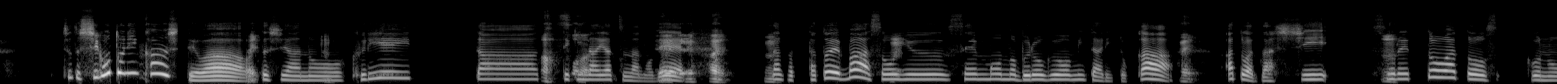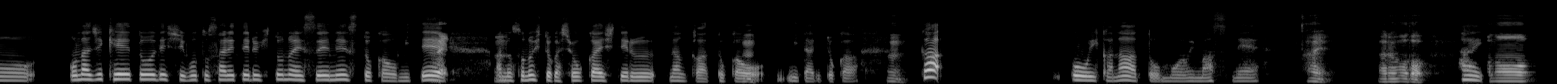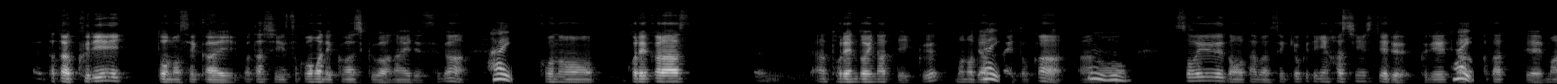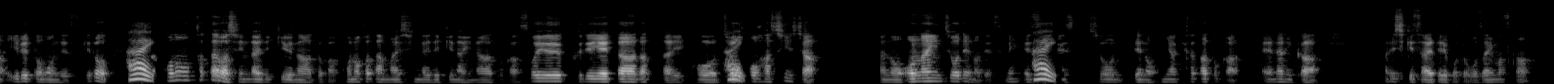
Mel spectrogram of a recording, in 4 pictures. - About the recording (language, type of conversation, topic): Japanese, podcast, 普段、情報源の信頼性をどのように判断していますか？
- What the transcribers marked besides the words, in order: other noise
